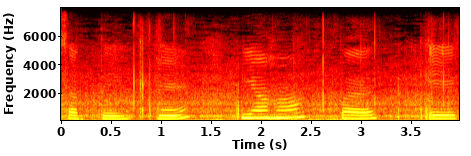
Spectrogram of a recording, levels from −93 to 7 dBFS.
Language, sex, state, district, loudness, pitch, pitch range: Hindi, female, Chandigarh, Chandigarh, -14 LUFS, 220 Hz, 210-260 Hz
